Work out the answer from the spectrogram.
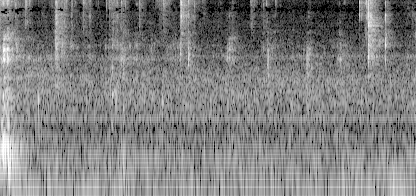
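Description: Chewing and eating with the hands: small clicks, bites and wet mouth noises over a low steady hum. A brief loud sound comes at the very start.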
